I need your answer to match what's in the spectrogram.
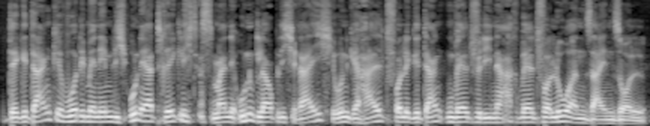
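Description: A man's voice: medium pitch, fairly quick, close to an everyday voice. A man voicing a smug, cheeky know-it-all kangaroo in a read-aloud story, with a dry, mocking manner. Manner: dry, mocking, self-satisfied.

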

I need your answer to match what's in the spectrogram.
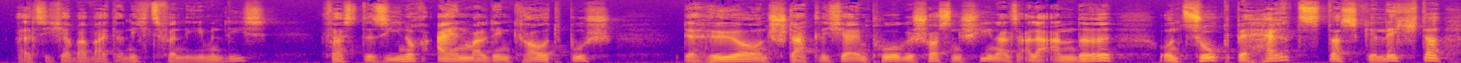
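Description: Deep-voiced man narrating a tale. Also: fairly bright tone. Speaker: audiobook narrator. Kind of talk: scripted narration.

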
